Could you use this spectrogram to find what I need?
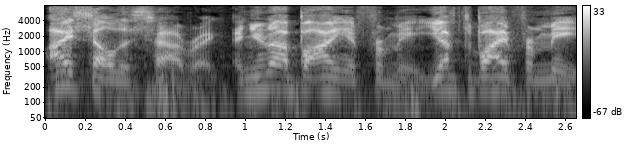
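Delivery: normal talking voice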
